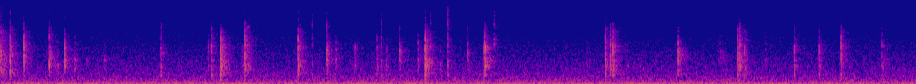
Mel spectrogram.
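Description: Fingertips and metal rings tap the metal back of a thin, solid aluminum-backed tablet held flat between the hands. Quiet, sharp, bright clicks come at an irregular pace, each dying away almost at once, over a steady low background rumble.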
